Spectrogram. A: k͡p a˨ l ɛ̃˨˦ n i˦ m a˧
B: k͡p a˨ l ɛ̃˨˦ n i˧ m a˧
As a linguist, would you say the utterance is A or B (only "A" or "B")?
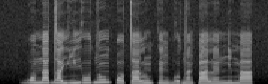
A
